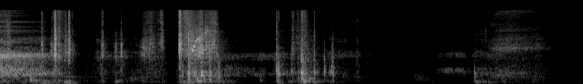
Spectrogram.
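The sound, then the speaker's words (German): Rustling and shuffling of papers being sorted into a stack, in several quick bursts with brief pauses between, then a softer, quieter sweep of paper near the end. No one speaks. “Ich mache immer einen Stapel.”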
